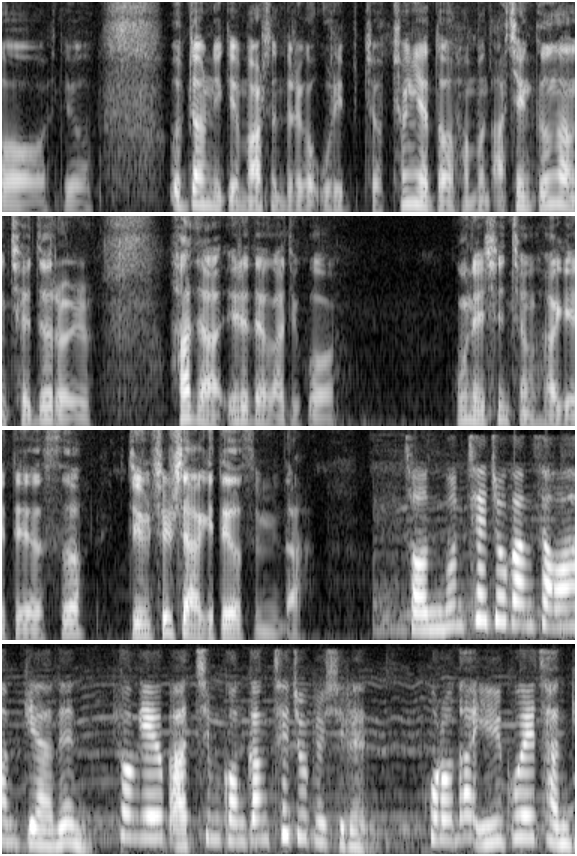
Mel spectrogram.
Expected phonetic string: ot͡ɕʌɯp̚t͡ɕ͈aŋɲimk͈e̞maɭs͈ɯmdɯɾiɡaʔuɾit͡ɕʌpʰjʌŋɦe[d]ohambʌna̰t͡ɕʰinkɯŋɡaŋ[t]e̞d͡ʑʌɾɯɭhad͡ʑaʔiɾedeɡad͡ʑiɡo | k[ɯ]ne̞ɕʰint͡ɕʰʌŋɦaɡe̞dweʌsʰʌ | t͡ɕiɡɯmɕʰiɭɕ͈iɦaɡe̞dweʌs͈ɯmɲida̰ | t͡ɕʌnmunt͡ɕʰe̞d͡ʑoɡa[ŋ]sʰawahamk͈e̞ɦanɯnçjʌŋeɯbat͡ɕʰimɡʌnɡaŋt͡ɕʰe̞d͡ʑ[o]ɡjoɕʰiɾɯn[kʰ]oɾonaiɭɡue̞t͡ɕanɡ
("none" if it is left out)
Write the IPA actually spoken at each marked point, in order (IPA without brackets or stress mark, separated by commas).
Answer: d, t͡ɕʰ, u, ŋ, o, kʰ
